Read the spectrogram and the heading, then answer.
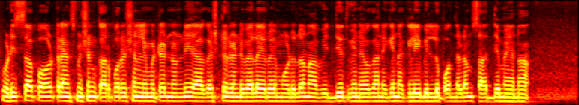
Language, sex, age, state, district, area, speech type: Telugu, male, 18-30, Andhra Pradesh, Krishna, urban, read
